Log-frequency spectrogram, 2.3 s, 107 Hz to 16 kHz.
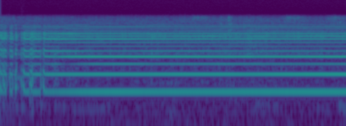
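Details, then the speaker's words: Pye TRS-2000 AM/FM radio on AM, AGC bypass capacitor removed (stock 10uF, mod uses 22uF): steady mid-pitched test tone comes out harsh and buzzy instead of clean; severe AM audio distortion. "uh-huh it sounds awful"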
